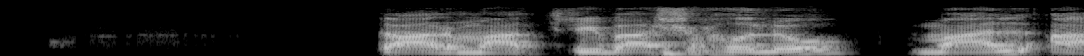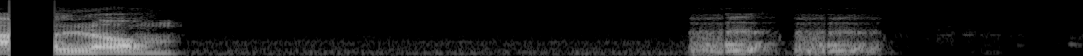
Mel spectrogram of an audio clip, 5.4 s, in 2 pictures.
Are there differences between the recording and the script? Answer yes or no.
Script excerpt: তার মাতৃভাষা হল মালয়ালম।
no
